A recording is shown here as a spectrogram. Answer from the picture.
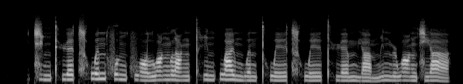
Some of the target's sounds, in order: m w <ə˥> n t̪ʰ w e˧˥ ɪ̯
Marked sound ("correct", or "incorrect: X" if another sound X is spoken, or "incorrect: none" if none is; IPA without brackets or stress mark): incorrect: ə˨˩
